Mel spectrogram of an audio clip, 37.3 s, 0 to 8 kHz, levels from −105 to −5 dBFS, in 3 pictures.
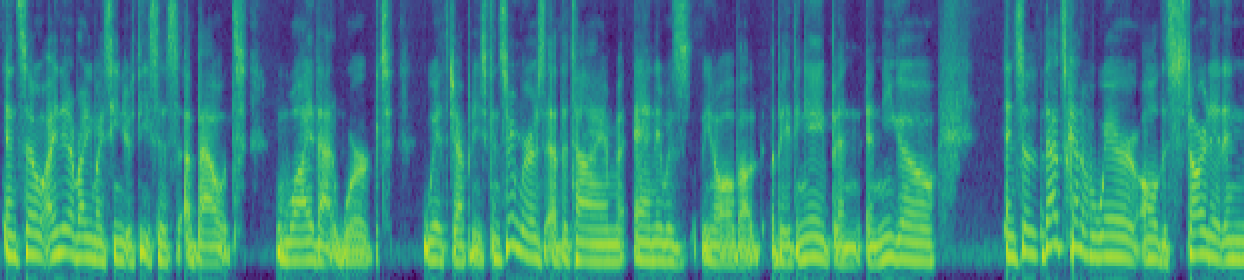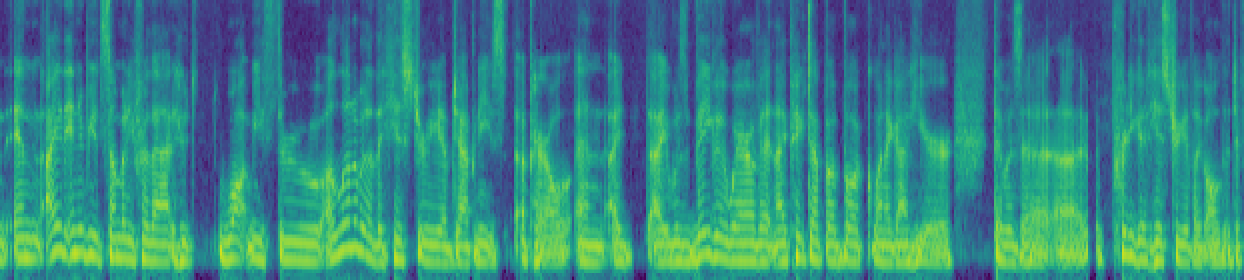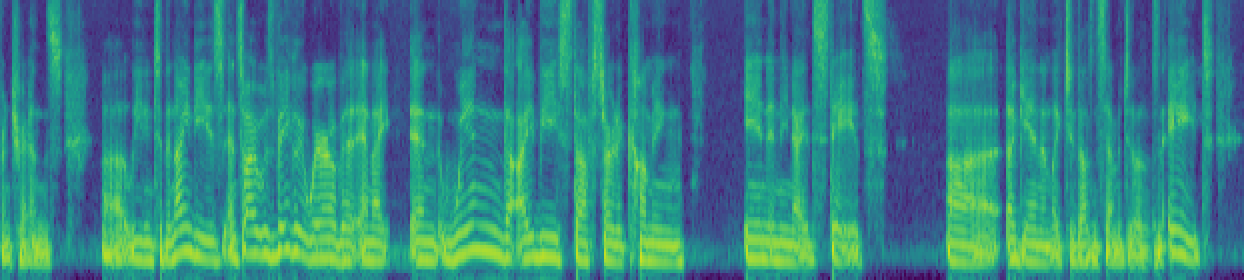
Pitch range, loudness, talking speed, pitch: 140-190 Hz, -23 LUFS, 205 wpm, 160 Hz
